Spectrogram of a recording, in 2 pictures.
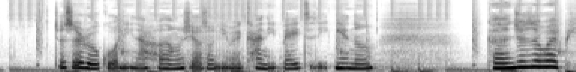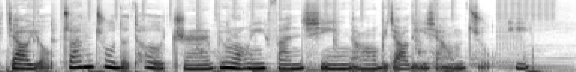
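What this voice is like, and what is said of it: Hoarse, slightly quieter voice. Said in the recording (Chinese): “声音怎么怎么沙哑？对，我今天讲了很多话，那我小声一点点好了”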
